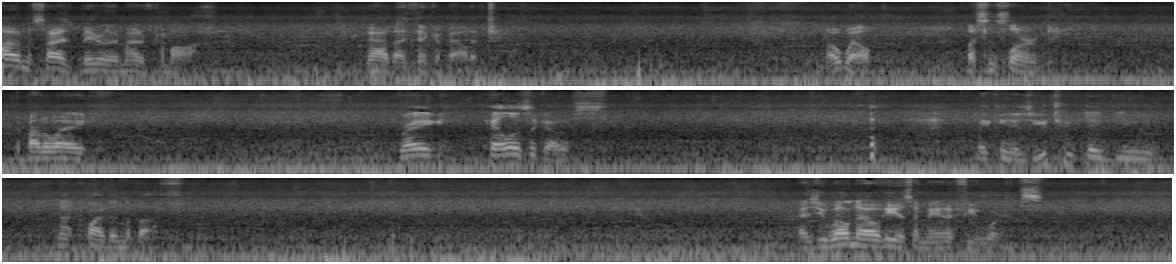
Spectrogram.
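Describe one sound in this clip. A man talks casually close by, in intermittent phrases.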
